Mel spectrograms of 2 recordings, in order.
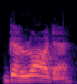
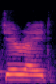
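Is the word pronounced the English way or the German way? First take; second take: German; English. First: It is pronounced the way a German speaker would. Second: It is pronounced the way an English speaker would. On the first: The speaker calls it right. "it's a German word" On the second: The speaker calls it wrong. "some students say gerade. No"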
